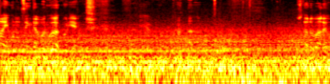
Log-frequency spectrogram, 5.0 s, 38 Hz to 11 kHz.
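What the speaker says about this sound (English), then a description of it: "It's not bad for a 300 horsepower front wheel drive car." A 300-horsepower front-wheel-drive 2011 Ford Focus RS engine drones steadily from inside the moving car, a loud constant rumble with road noise, as people talk over it.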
